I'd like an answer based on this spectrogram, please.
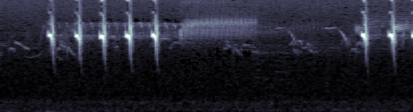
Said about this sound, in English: Red crossbills can be seen searching for cones on the tops of the trees, climbing around using their feet and bills in the manner of parrots.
